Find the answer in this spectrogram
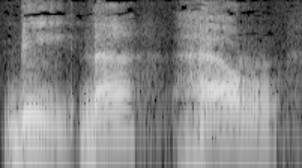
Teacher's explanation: الهاء مرققة لكن الراء اللي بعدها مفخمة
